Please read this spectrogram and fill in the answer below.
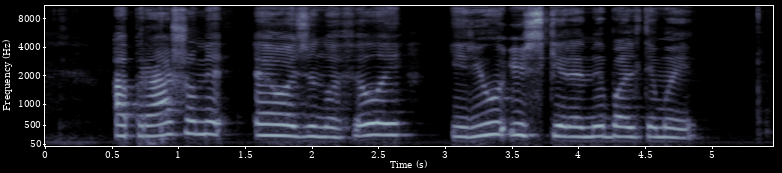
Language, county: Lithuanian, Vilnius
